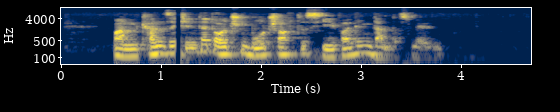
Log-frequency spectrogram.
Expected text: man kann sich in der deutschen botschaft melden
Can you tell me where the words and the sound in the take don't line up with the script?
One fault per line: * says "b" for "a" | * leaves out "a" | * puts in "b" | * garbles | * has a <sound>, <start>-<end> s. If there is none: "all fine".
* has a dropout, 1.1-1.2 s
* puts in "des jeweiligen landes"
